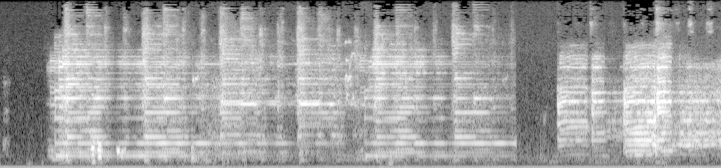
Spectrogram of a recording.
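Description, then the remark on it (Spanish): A lively, upbeat song kicks in after a brief silence, with bright, busy instrumentation and a steady beat, pausing for a moment before returning at full volume. No one speaks. It is played on Radio Hormiga on a Friday as a staff request. “Hoy es viernes, toca algo movido y una petición del personal aquí de Radio Hormiga que suena algo así.”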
